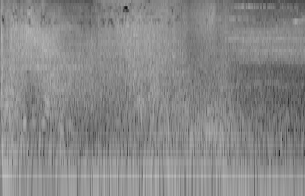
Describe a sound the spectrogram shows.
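A video game battle erupts with loud magical blasts and explosions.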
